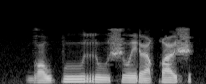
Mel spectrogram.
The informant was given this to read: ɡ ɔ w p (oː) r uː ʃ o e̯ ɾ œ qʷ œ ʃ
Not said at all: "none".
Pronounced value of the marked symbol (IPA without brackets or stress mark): uː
